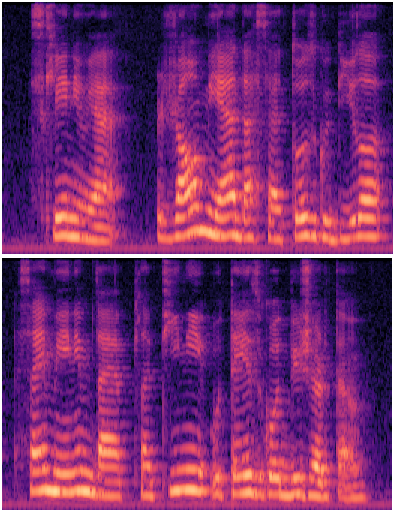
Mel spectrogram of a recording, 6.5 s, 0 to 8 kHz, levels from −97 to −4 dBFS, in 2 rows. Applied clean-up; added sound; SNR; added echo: none; none; none; none.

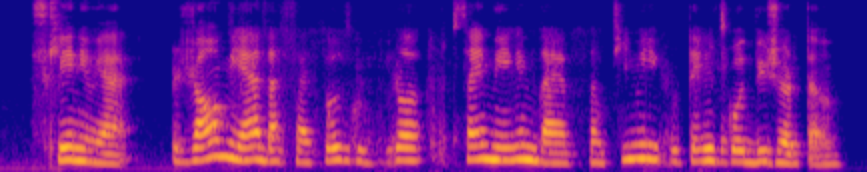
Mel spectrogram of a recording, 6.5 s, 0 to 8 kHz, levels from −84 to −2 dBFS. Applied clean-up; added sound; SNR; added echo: neural mask model DeepFilterNet 3.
